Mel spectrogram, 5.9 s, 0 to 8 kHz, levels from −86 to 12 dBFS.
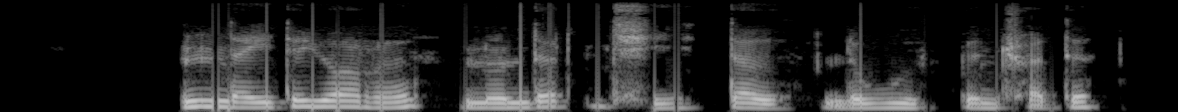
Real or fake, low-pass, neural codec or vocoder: real; 7.2 kHz; none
